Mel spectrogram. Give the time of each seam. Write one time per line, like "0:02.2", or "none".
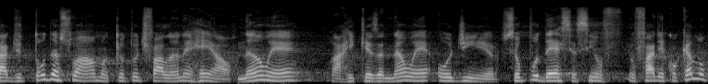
0:02.3
0:05.0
